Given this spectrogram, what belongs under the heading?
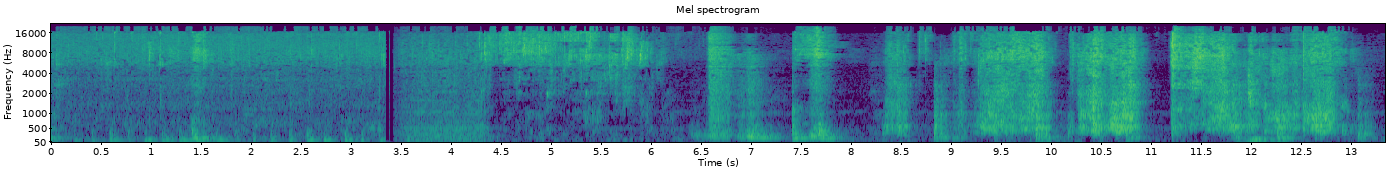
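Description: Water poured into a pan of boiled peas for Bengali ghugni, a splashing, pouring rush in several bursts with kitchen clatter between them.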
